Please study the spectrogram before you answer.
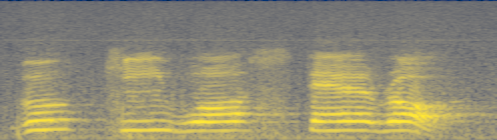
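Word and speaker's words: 武器を捨てろ: Bu. Ki wo stero. Try it again. Bu. What is it? That's better. No wonder it's better. Now try it. Your pronunciation could be improved. It's buki wo stero.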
